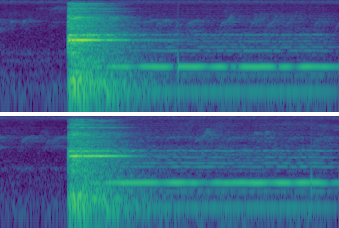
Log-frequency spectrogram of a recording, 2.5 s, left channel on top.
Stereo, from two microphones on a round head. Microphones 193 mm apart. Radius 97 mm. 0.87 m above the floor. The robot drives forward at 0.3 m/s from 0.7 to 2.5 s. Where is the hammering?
50° left (ahead or behind), 2.5 m.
